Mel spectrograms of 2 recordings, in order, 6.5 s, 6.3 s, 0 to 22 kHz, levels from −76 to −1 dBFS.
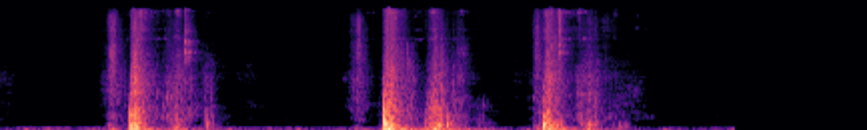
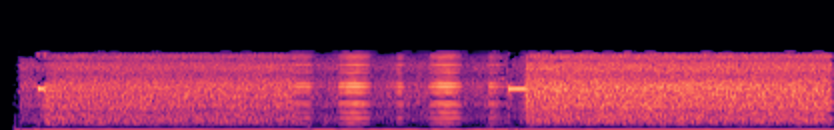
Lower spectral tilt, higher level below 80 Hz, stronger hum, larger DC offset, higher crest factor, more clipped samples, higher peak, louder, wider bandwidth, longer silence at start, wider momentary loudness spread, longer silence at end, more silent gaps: first, -5.5 dB/octave vs -3.5 dB/octave; first, -30 dBFS vs -62 dBFS; neither; second, under 0.1% vs 1%; first, 24 dB vs 12 dB; neither; first, 0 dBFS vs -6 dBFS; second, -22 LUFS vs -18 LUFS; first, 17 kHz vs 4.5 kHz; first, 0.2 s vs 0.05 s; first, 23 LU vs 6 LU; first, 2 s vs 0 s; neither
